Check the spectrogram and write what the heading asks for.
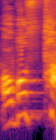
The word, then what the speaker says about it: অবস্থা: যেমন ধরো অবস্থা, অবস্থা, অবস্থা উচ্চারণের ক্ষেত্রে যখন দন্তস্ব আসছে আমরা কিন্তু জিভটা দাঁতে না ঠেকিয়ে উচ্চারণ করতে পারবো না। অবস্থা আমরা কিভাবে উচ্চারণ করছি, অবস্থা।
